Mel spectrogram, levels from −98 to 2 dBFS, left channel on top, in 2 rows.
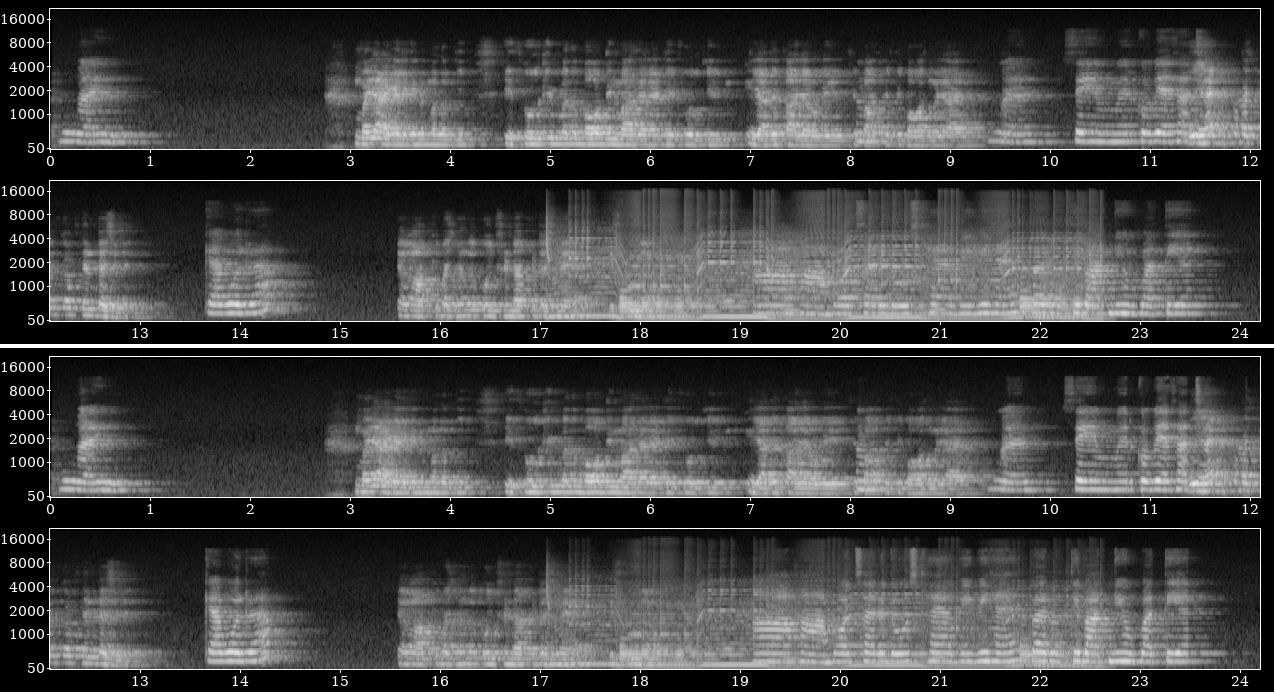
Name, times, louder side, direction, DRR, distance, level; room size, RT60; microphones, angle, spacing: voice 1, 0.1-0.8 8.1-8.4 9.4-9.9 10.2-11.4 13.6-14.3 19.1-23.5, right 2 dB, 30° right, 4 dB, 0.9 m, -23 dB
voice 2, 2.7-4.2 4.5-9.1 11.4-12.9 15.6-18.2, left 1 dB, 45° left, -1 dB, 4.3 m, -24 dB
sound 1, 17.1-22.6, left 3 dB, 25° left, 0.4 m, -28 dB
18.5 x 15.0 x 2.5 m, 0.87 s
head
